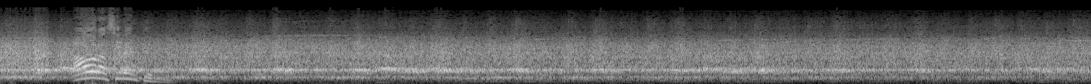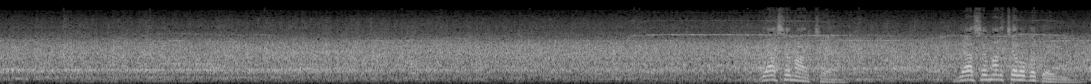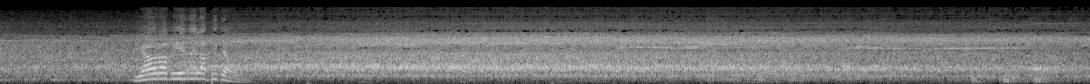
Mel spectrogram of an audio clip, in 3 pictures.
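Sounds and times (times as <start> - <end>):
stadium crowd ovation: 0.0 - 32.7
speech: 0.7 - 1.8, 18.6 - 19.5, 20.5 - 21.8, 23.2 - 24.4.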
